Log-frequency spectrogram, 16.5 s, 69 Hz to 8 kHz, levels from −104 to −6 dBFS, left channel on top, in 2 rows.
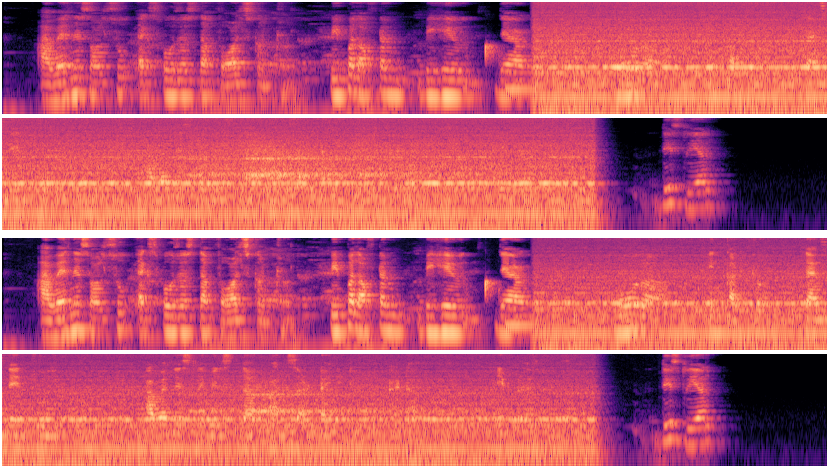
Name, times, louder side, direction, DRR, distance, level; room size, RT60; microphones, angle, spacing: voice 1, 0.3-5.6 6.1-6.7 7.0-12.5 13.2-13.9 14.7-15.3, right 4 dB, 70° right, 0.9 m, -27 dB
sound 1, 5.3-14.2, left 3 dB, 25° left, 0.6 m, -23 dB
8.6 x 4.5 x 3.0 m
head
